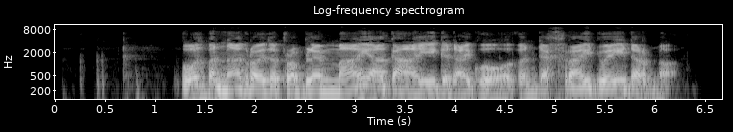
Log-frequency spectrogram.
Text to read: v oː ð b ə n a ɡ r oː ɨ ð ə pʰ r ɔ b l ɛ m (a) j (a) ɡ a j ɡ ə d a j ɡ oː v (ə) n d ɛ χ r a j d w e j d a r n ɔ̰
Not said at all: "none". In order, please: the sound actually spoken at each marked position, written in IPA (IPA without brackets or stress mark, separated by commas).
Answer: a, a, ə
